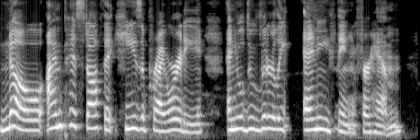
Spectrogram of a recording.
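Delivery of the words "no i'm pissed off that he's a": plain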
